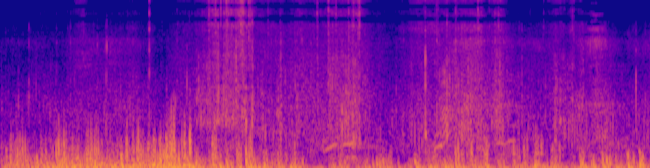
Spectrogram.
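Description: Wind buffeting the microphone on open moorland, a heavy, uneven low rumble, with faint voices in the distance now and then.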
